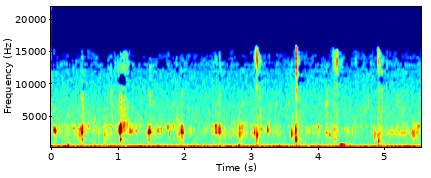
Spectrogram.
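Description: Close-miked chewing of a mouthful of soft rice and salmon, with many small, scattered wet mouth clicks over a low, steady background hum.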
